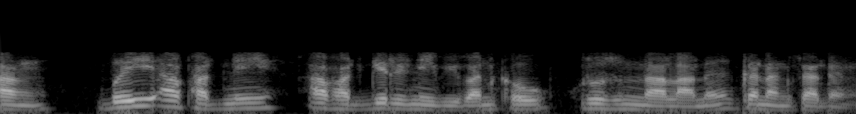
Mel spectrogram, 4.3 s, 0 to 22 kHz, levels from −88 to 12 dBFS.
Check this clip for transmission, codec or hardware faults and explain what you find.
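One codec fault runs through the whole clip: the speech has passed through the GSM full-rate codec. The codec rebuilds the voice from a vocal-tract filter driven by a decimated pulse excitation, which fits a 13 kbps full-rate stream. That coarse excitation gives the plainly audible buzzy, gravelly roughness. The line band runs from about 200 Hz to 3.4 kHz, and nothing is present above 3.8 kHz, so sibilants and upper harmonics sound dull and boxy.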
